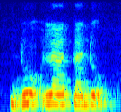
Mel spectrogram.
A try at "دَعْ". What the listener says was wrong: Bukan du, tapi do. Wadoa yado.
